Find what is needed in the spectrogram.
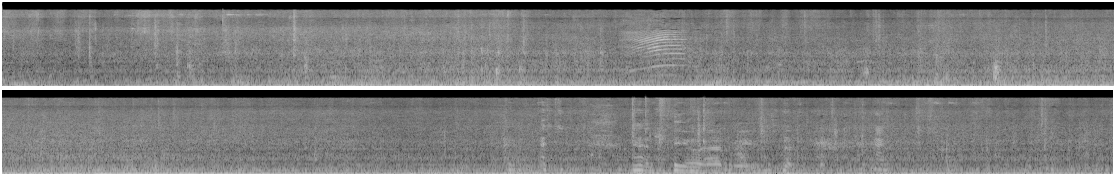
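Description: Car cabin rumble from driving slowly over a rough dirt road: a steady, deep low-end drone that swells slightly mid-way.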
